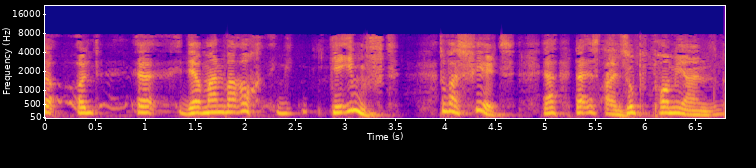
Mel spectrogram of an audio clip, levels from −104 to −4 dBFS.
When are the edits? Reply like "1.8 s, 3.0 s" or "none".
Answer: 4.0 s, 5.5 s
